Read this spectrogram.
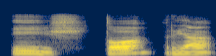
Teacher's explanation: Que que é de tongco crescente? Começa com a semivogal que é mais fraquinha e depois vai pra vogal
